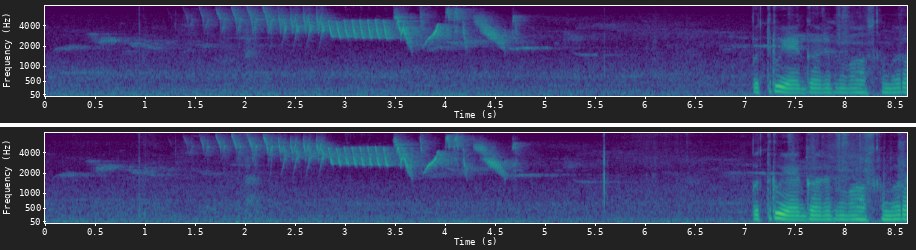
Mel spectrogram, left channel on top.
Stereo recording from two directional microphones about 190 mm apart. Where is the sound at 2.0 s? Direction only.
35° left (ahead or behind).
